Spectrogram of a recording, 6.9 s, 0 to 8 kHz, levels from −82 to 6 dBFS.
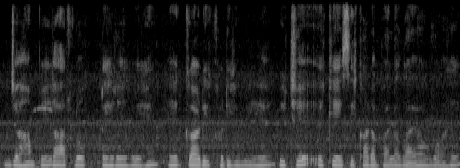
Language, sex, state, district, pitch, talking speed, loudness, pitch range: Hindi, female, Uttar Pradesh, Etah, 175 Hz, 175 wpm, -34 LUFS, 170-185 Hz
